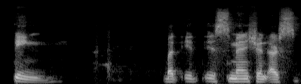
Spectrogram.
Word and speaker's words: PNG: interface format and actually this png is originally pronounced as ping but it is mentioned as png portable network graphics attituding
